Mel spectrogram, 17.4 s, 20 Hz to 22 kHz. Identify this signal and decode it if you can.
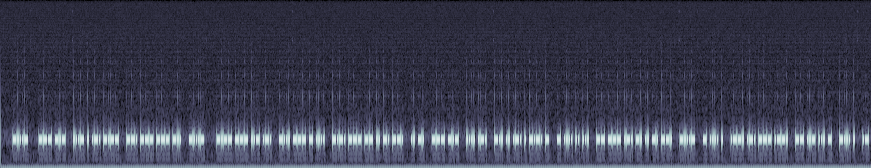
Morse code, heard as a keyed tone, about 53 wpm, 690 Hz, with radio noise. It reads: <BT> OK VERY GOOD <BT> YOUR BOTH COMING IN OK HR DIRECT THIS MORNING <BT> THE PROP MUST BE A
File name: archived / CRSnet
